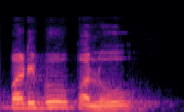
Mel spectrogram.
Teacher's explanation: ਕਬੀਰ, ਮੈਂ ਜਾਣਿਓ ਪੜਿਬੋ ਭਲੋ, ਪੜਬੋ ਨਹੀਂ ਬੋਲਾਂਗੇ, ਰਾੜੇ ਨਾਲ ਥੋੜੀ ਜਿਹੀ ਸਿਹਾਰੀ ਹੈ, ਸਿਹਾਰੀ ਦੀ ਆਵਾਜ਼ ਵੀ ਆਏਗੀ, ਔਰ ਰਾੜੇ ਦੇ ਥੱਲੇ ਥੋੜੀ ਜਿਹੀ ਹਾਹੇ ਦੀ ਆਵਾਜ਼ ਆਏਗੀ, ਜਿਵੇਂ ਅਸੀਂ ਪੜ ਬੋਲਨੇ ਆ, ਪੜਨਾ।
